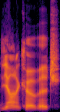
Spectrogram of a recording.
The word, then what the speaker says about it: Yanukovych: Let's see if I can pronounce this. Yanukovych? – Yeah. – Yanukovych? – I've heard it said Yanukovych.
